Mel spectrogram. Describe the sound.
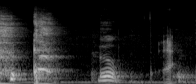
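A person coughs and clears their throat as something sticks in it: a few harsh, abrupt bursts, one with a strained, voiced edge, separated by brief quiet gaps.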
